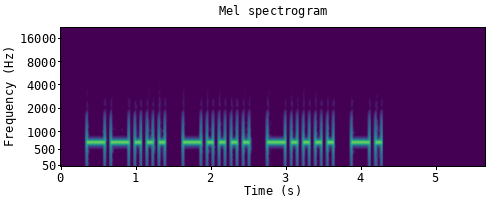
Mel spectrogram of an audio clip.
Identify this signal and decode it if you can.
Morse code, heard as a keyed tone, about 15 wpm, 700 Hz. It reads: 766N
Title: Common Cut Numbers - 4-Digit 15wpm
